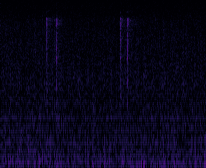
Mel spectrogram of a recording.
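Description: Two faint computer mouse clicks, about three-quarters of a second apart, over near-silent room tone.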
